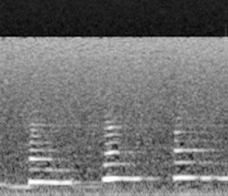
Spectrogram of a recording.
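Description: A clarinet playing softly alone: a slow phrase of three short held notes, each a little higher than the one before.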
